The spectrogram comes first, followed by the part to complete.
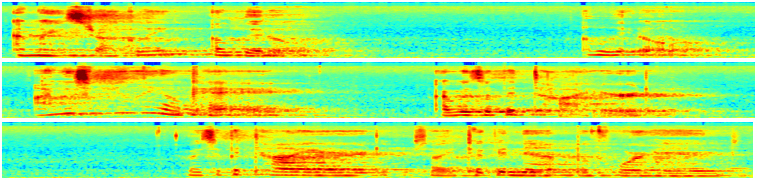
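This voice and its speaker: Slow, echo-drenched ASMR woman streamer. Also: mid-range voice, animated, distant mic. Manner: soft-spoken, often dropping into a whisper. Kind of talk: ASMR casual chat to stream viewers. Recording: heavily echoing reverberant room sound, faint noise.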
